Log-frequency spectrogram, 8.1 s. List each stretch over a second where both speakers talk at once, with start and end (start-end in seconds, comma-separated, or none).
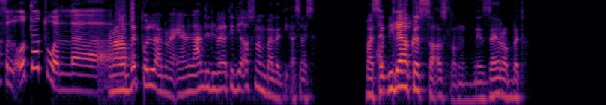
none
